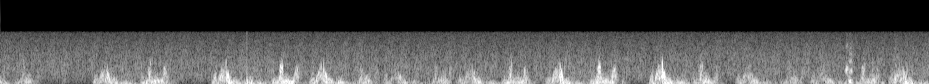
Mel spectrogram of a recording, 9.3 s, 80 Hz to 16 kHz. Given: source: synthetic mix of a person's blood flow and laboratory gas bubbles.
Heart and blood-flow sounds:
Doppler ultrasound of blood flow; precordium
8.44-8.53 s: bubbles
8.71-8.76 s: bubbles
8.92-8.99 s: bubbles
9.02-9.12 s: bubbles
From the record:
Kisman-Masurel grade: 212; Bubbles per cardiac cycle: several, 3 to 8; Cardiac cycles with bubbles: 1 to 10%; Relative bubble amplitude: moderate (0.250 to 0.450); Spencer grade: 1 (occasional bubble signal discernible with the cardiac motion signal, with majority of cardiac periods free of bubbles); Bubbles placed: only in the low amplitude regions of the cardiac cycle

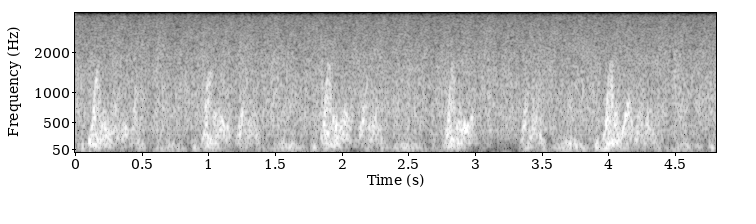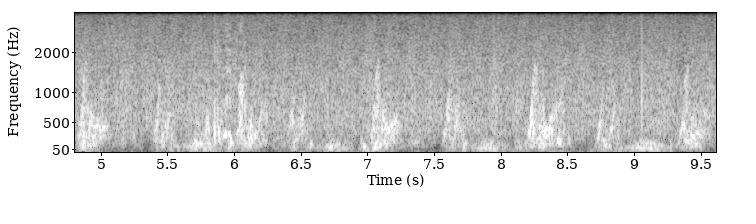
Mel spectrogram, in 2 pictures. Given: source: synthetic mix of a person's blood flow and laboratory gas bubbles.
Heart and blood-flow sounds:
Doppler ultrasound of blood flow; precordium
0.02-0.17 s: bubbles
5.68-6.08 s: bubbles
8.35-8.53 s: bubbles
From the record:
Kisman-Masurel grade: 123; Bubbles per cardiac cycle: 1 to 2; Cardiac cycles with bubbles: 10 to 50%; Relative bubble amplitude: loud (0.450 to 0.775); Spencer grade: 2 (many but less than half of the cardiac periods contain bubble signals, singularly or in groups); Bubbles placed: anywhere in the cardiac cycle

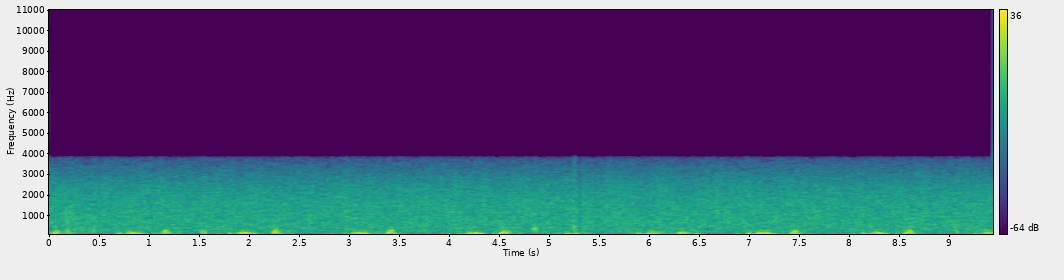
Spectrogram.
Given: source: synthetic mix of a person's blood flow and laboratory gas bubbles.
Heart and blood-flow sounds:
Doppler ultrasound of blood flow; precordium
0.14-0.51 s: bubbles
1.49-1.62 s: bubbles
4.82-5.03 s: bubbles
5.21-5.31 s: bubbles
8.99-9.19 s: bubbles
From the record:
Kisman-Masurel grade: 122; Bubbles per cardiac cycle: 1 to 2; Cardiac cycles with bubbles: 10 to 50%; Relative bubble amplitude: moderate (0.250 to 0.450); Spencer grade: 2 (many but less than half of the cardiac periods contain bubble signals, singularly or in groups); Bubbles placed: only in the low amplitude regions of the cardiac cycle

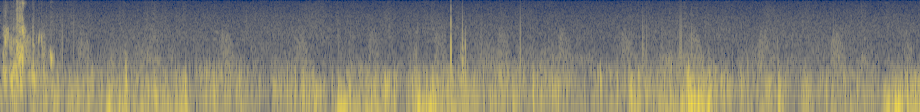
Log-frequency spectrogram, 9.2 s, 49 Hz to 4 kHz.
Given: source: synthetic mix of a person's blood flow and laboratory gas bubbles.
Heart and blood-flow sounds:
Doppler ultrasound of blood flow; subclavian vein
0.02-0.55 s: bubbles
From the record:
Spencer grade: 2 (many but less than half of the cardiac periods contain bubble signals, singularly or in groups); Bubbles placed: anywhere in the cardiac cycle

